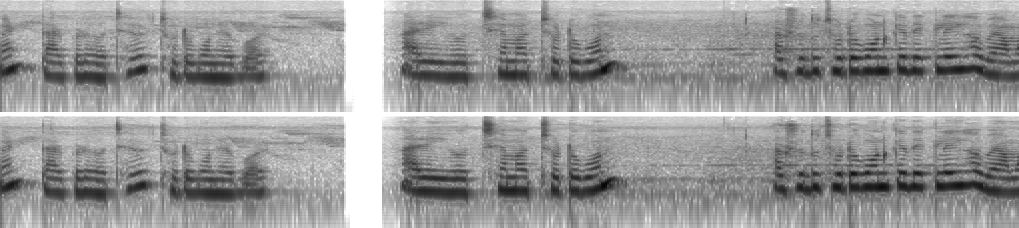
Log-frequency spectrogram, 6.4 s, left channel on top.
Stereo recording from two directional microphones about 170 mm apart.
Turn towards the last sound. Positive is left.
turn(degrees=-30)  # may be behind; listen again after turning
